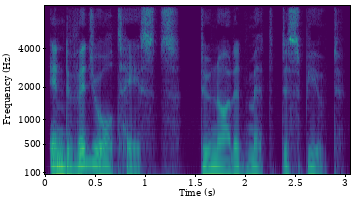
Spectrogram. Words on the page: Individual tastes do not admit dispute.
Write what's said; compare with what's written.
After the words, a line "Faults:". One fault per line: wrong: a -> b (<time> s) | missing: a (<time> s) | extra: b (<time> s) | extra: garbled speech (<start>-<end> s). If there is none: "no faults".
Individual tastes do not admit dispute.
Faults:
no faults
